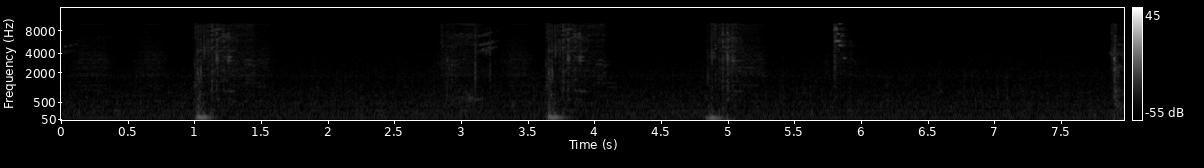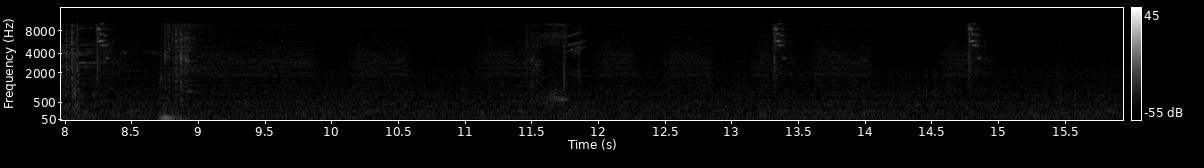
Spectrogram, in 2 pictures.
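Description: Short interface clicks and beeps sound one after another.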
